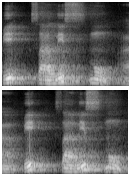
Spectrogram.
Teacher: Hamzah dan alifnya hilang, tinggal lamnya saja berharokat kasroh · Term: naql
